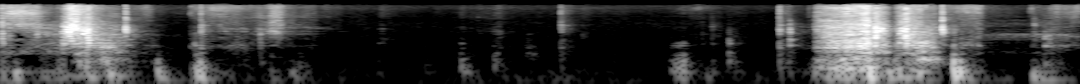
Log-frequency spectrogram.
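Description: Paper being marked and trimmed for a mini junk journal, with two loud bursts of rasping cutting or rubbing strokes at the start and end and soft, sparse handling sounds in between.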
